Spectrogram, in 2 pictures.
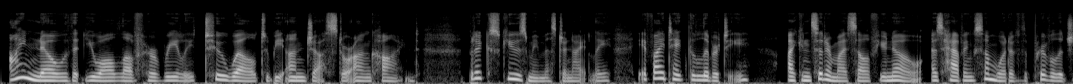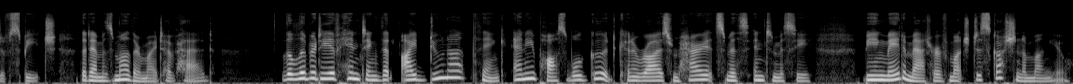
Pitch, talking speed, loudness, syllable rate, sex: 190 Hz, 200 wpm, -20 LUFS, 5.3 syllables/s, female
